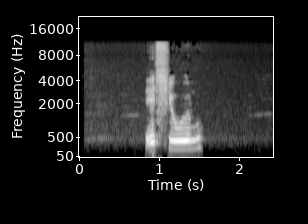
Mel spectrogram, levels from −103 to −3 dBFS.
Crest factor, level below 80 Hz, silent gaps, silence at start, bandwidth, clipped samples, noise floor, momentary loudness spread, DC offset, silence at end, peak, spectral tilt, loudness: 16 dB; -68 dBFS; none; 0.85 s; 11.5 kHz; under 0.1%; -67 dBFS; 11 LU; under 0.1%; 0.9 s; 0 dBFS; -0.5 dB/octave; -13 LUFS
